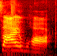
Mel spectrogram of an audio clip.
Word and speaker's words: Psylocke: Well, P-S-Y is Psy. Right. Like psychology, Psy.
